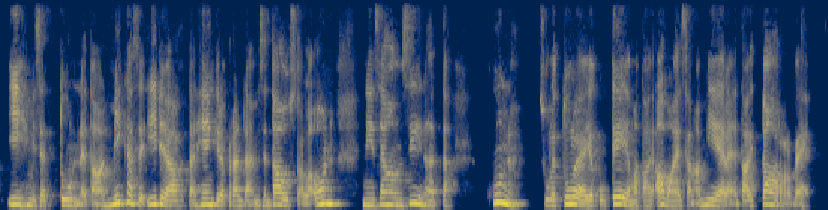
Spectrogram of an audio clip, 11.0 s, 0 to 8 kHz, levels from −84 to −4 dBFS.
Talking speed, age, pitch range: 130 wpm, 30-49, 215-265 Hz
